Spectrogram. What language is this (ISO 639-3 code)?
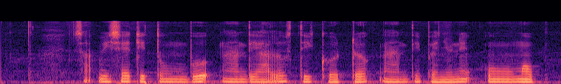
jav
